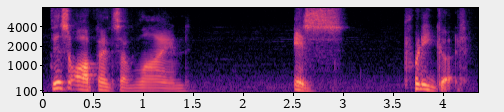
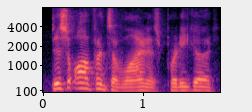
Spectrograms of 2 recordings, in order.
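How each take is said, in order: First: Slow, weighty build with long pauses before the payoff; dramatic pauses. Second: Said in the usual way. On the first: Real, not acted. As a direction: hold each piece, then land it.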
